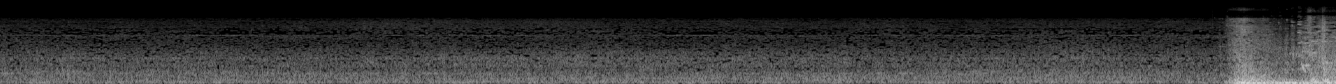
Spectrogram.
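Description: An aircraft drones in flight.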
